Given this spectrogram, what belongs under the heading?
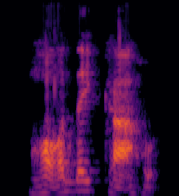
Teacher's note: Aqui a gente pronuncia isso como uma aspiração, roda e carro quando R é inicial e quando ele é duplo.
